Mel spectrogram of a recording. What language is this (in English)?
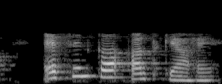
Hindi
